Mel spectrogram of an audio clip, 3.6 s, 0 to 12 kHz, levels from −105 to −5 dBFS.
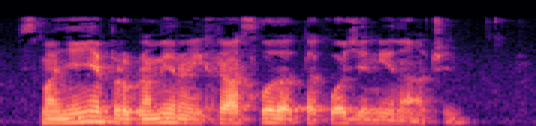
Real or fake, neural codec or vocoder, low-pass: real; none; 7.2 kHz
